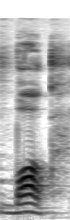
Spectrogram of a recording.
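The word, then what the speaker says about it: balk: अगला वर्ड है अपने पास बॉक। इसमें एल साइलेंट है।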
